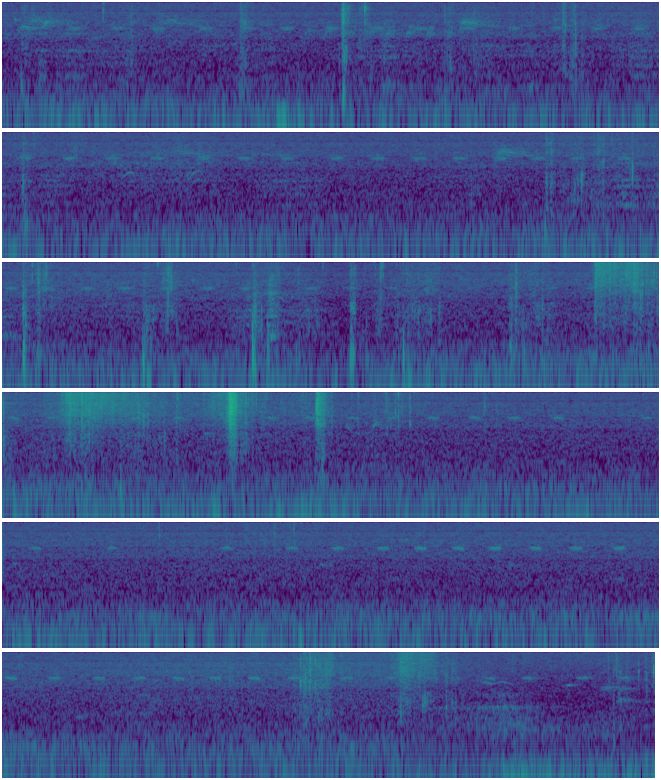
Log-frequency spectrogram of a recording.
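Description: Near silence: faint open-air ambience, with an insect chirping faintly in a steady rapid pulse and a few soft clicks.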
